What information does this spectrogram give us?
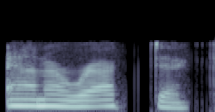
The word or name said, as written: anorectic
